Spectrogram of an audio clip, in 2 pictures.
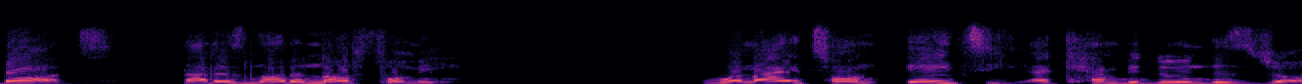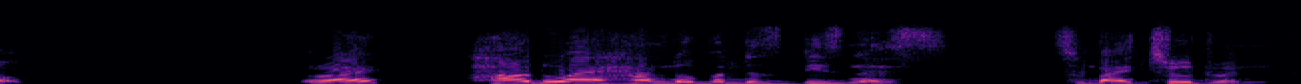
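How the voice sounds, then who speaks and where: Pausing long and often at a moderate pace, a man speaks in a high voice with very wide pitch swings, the sound dry and close with no echo. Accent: Nigerian. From Nigeria. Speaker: driving school owner, webinar participant. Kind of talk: casual testimony on webinar. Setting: in a car, video call.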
